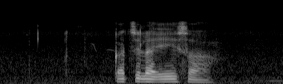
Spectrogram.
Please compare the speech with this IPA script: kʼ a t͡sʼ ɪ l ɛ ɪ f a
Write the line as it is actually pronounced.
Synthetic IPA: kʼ a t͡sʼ ɪ l a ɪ s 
